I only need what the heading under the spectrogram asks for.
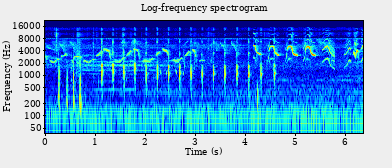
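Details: Captive Chinese hwamei giving ngũ trường style song, with rapid repeated clipped notes mixed with hooked rising whistles, turning into louder looping whistles near the end.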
